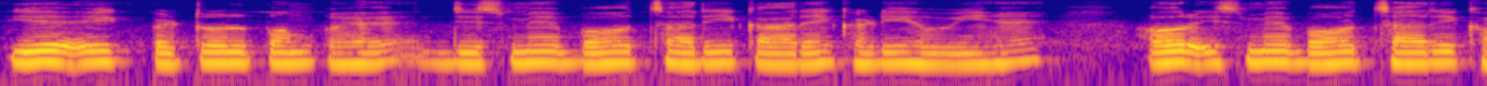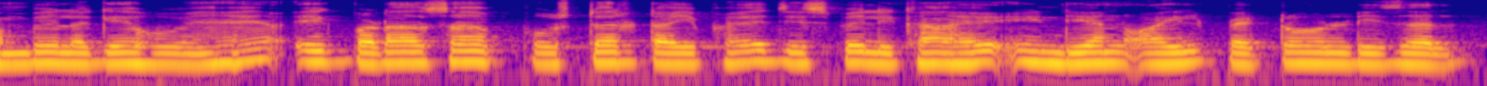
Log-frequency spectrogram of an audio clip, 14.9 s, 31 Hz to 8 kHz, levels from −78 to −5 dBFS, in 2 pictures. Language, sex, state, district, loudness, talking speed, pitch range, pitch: Hindi, male, Himachal Pradesh, Shimla, -17 LUFS, 140 wpm, 135-145 Hz, 140 Hz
